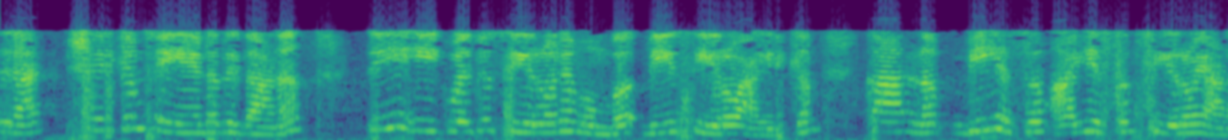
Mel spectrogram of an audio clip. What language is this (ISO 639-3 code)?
mal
